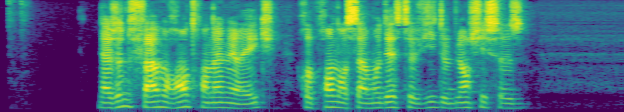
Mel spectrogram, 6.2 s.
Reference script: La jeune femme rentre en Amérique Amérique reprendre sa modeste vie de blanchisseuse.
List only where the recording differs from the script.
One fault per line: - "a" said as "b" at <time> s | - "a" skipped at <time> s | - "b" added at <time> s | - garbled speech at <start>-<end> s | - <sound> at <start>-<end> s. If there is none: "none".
- "Amérique" skipped at 2.9 s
